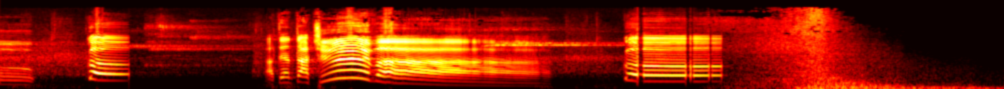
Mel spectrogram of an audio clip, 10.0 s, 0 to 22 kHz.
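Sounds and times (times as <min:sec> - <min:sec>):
rising whoosh: 0:07.3 - 0:10.0.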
